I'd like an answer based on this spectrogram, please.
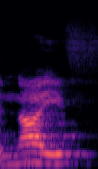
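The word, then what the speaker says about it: knife: तो बहुत से वर्ड हमारे पास जो है वो इसमें साइलेंट होते हैं, जैसे फॉर एग्जांपल वर्ड हमारे पास है नो, वर्ड हमारे पास है नाइफ, वर्ड हमारे पास है नाइट, नाइट सोल्जर वो कहते हैं, ठीक है, नाइट।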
